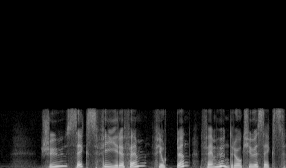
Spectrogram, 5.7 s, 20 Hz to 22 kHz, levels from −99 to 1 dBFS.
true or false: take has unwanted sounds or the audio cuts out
false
